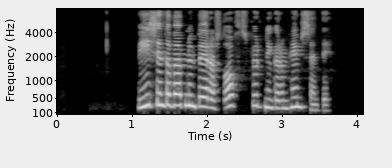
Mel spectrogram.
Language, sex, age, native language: Icelandic, female, 40-49, Icelandic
